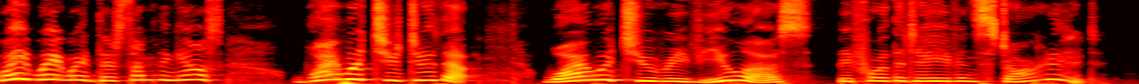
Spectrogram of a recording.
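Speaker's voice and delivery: high, loud, heated delivery.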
